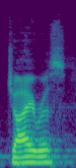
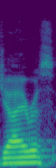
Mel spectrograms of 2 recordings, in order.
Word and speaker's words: Jairus: This, by the way, is two pronunciations for him, Jairus and Jairus. I'm going back and forth, not trying to confuse you.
